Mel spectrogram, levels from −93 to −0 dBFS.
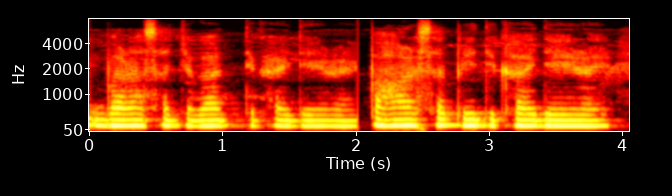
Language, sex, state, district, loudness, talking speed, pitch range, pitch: Hindi, female, Arunachal Pradesh, Longding, -15 LUFS, 205 wpm, 150-160 Hz, 155 Hz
